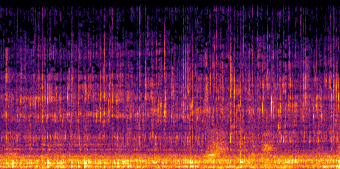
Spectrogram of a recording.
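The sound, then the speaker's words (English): Water runs in a restroom, a faint, steady trickling and splashing hiss that continues without clear breaks. “Ladies and gentlemen, fresh spring water.”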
